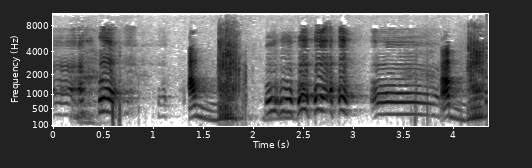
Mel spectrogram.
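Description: A baby of about seven months laughing in repeated bursts, with sharp gasping breaths between them.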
